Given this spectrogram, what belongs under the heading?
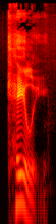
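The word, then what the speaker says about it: ceilidh: Kaye, that's c e i l i d h. Yes, a sale is pronounced kaye.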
